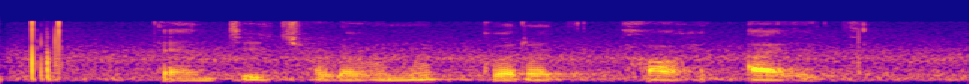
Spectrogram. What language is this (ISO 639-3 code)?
mar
